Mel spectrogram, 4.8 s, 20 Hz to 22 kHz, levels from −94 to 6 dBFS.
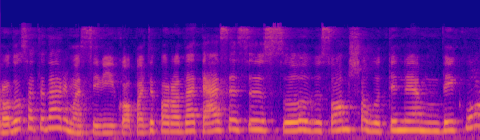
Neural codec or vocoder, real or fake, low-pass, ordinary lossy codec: none; real; 10.8 kHz; Opus, 24 kbps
